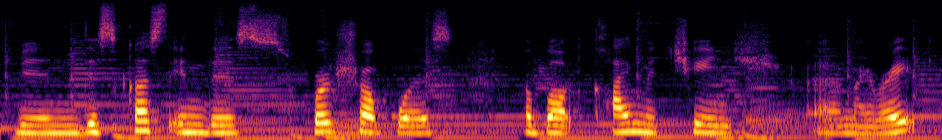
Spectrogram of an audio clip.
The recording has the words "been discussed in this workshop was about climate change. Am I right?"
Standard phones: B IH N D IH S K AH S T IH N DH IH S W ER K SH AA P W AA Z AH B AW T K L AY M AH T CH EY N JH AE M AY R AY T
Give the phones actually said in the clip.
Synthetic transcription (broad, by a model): B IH N D IH S K AH S T IH N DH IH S W ER K SH AA P W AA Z AH B AW T K L AY M AH T CH EY N JH M AY R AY T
